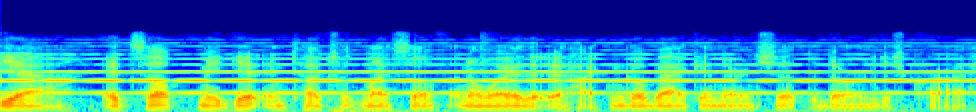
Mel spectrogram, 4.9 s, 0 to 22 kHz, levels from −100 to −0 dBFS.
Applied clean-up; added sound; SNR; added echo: none; Wind instrument, woodwind instrument; 4 dB; none.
